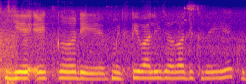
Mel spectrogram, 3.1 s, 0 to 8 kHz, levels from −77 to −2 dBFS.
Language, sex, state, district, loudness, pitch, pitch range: Hindi, male, Madhya Pradesh, Dhar, -15 LUFS, 225 Hz, 220-230 Hz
